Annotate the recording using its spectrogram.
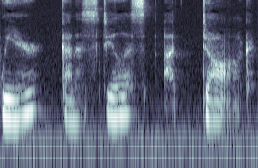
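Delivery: slow, hushed whisper. A narrator's reading. Sister revealing her secret plan to brother, whispered. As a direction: whisper it slowly, letting each word land.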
